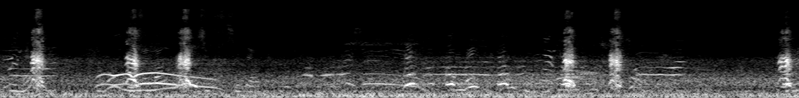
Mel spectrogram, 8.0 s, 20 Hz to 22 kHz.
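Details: Sian, a Shetland Sheepdog, during a 2023 first training lesson: sharp, loud barks near the start and again later, mixed with wavering whine-like tones and people talking.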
